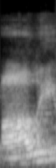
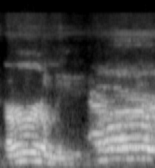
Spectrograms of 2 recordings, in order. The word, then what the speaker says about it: early: For this one, we have to think about our lips. Our lips are forward but still open. Yeah. Y'all look great. Okay. So, this one a lot of people say Ali like Muhammad Ali, right? That's not right. And it's not but it's instead early.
